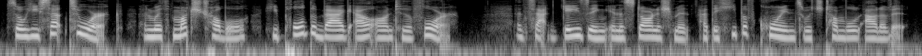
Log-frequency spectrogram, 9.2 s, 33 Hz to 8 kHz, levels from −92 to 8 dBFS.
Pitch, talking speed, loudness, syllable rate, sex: 220 Hz, 215 wpm, -18 LUFS, 5.1 syllables/s, female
